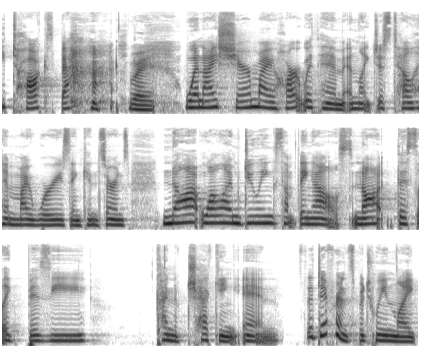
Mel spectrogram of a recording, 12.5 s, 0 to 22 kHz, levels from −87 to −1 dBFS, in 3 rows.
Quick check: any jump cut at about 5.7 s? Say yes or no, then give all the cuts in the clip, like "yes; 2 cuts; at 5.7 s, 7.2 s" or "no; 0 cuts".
no; 0 cuts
